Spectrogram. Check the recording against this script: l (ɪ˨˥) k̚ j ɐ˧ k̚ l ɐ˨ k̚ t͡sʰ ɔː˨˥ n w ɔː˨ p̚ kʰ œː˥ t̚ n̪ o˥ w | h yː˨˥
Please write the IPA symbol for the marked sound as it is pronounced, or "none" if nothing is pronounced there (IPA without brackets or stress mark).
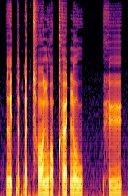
ɪ˨˥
